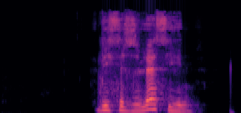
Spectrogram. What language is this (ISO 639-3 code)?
kab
